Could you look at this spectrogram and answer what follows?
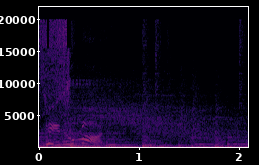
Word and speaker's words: denouement: Time for the deduction denouement.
